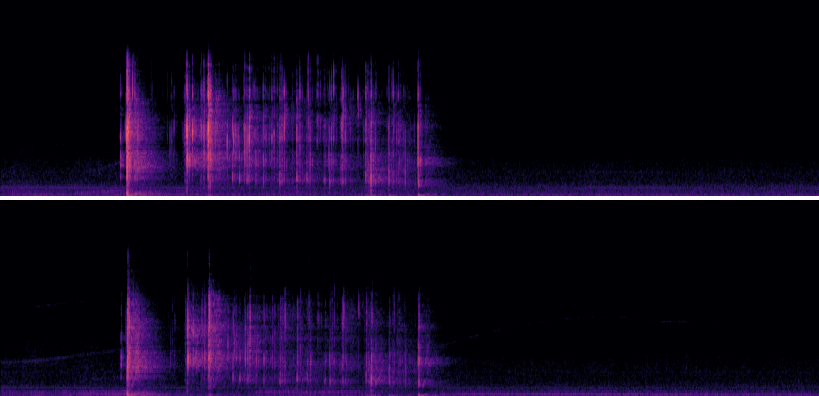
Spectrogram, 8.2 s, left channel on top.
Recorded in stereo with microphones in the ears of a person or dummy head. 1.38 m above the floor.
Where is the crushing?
70° left (ahead or behind), 1.4 m.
